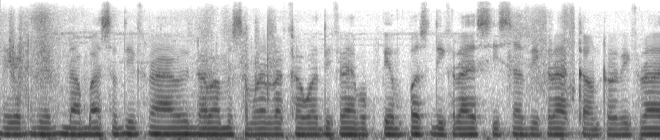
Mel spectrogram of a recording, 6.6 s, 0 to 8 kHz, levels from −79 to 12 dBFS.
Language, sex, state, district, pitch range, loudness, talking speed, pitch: Hindi, male, Maharashtra, Washim, 125-130 Hz, -14 LUFS, 235 wpm, 130 Hz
